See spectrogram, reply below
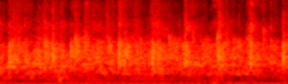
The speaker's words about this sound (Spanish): Y por supuesto que pedimos un aplauso para los que no quedaron, ¿cierto?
